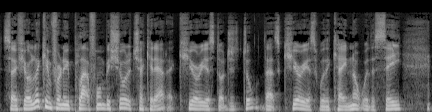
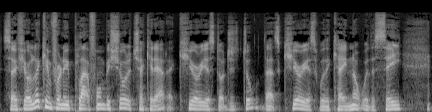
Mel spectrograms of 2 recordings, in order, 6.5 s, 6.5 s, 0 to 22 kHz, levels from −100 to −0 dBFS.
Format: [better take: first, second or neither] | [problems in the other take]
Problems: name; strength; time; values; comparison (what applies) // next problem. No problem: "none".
neither | none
